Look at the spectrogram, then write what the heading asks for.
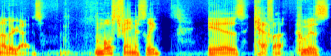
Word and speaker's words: Kepha: Good old Simon, son of Jonah, famously known as Peter today, or Rocky, I think, is a perfectly reasonable alternative, because Kepha, the name that Jesus actually gave him, and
